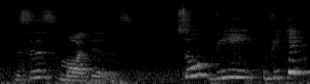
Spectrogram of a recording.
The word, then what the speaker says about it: modals: People tend to pronounce it as modals. This is not modals. This is models.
